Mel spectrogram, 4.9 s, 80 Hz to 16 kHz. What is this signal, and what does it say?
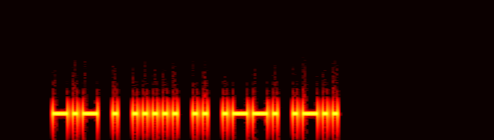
Morse code, heard as a keyed tone, about 24 wpm, 700 Hz. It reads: KE5IPL
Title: Speed Racing - USA 2x3 Call Signs 20wpm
